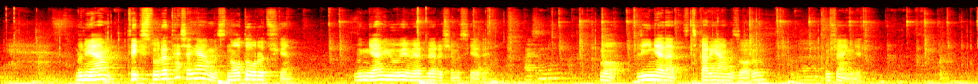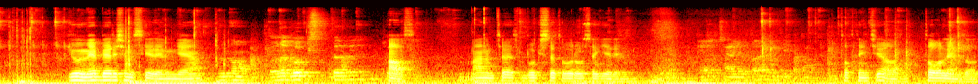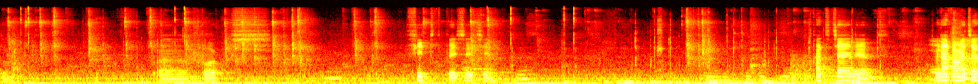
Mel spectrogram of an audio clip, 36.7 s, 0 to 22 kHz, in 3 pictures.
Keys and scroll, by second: 8.7 alt+w.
